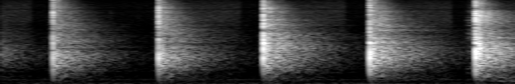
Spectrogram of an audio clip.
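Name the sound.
hands clapping to keep the pace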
